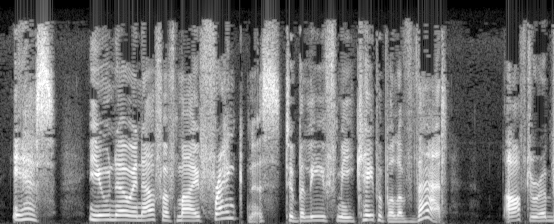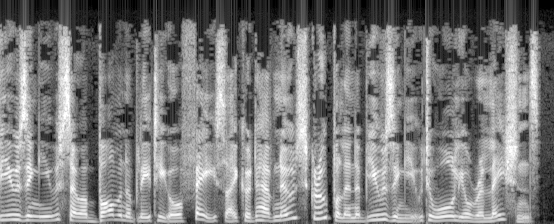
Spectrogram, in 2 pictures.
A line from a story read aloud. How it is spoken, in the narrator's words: Elizabeth coloured and laughed as she replied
